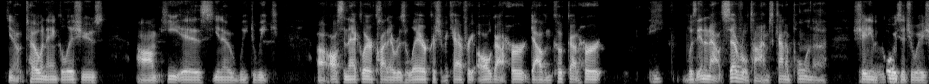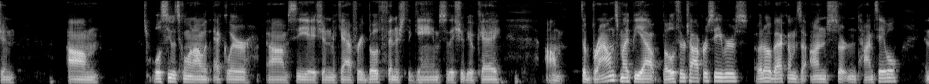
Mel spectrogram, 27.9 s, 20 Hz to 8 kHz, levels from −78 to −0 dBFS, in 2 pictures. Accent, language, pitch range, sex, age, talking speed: American, English, 90-105 Hz, male, 20-39, 170 wpm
